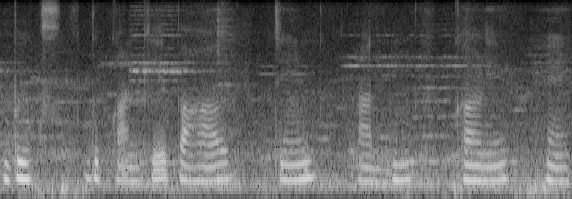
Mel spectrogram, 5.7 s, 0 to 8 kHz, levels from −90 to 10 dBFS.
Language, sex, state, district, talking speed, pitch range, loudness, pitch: Hindi, female, Madhya Pradesh, Dhar, 85 wpm, 175-200 Hz, -18 LUFS, 185 Hz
